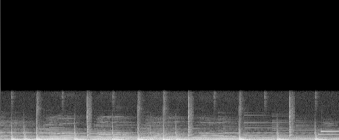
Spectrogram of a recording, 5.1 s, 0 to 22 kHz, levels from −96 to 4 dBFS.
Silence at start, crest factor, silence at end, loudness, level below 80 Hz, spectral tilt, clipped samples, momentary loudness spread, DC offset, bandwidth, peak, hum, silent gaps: 0 s; 10 dB; 0 s; -12 LUFS; -12 dBFS; -8.5 dB/octave; 0.6%; 6 LU; 0.4%; 7.8 kHz; 0 dBFS; none; none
